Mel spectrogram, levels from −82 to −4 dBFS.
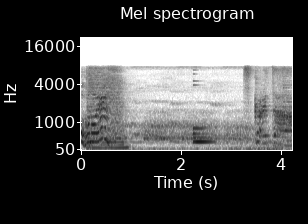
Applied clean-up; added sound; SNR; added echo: none; Animal; 11 dB; reverberation time 0.3 s.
